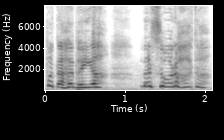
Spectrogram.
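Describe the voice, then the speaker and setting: A woman's voice: very high-pitched, measured pace, no echo, voice pushed up. A woman voicing a frightened, earnest young husband in a story. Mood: shaken.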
